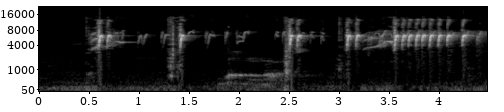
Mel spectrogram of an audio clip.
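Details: Scarlet minivet calls for luring birds: scattered sharp high notes, a brief lower steady tone, then a rapid rattling series of about a dozen bright high notes at the end.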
